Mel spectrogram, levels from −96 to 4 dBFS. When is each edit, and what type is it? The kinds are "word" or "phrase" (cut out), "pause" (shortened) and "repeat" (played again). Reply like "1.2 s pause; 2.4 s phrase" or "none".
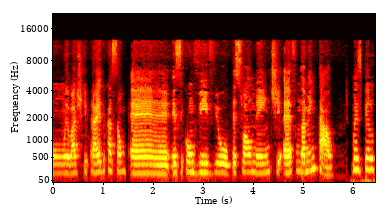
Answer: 1.4 s word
